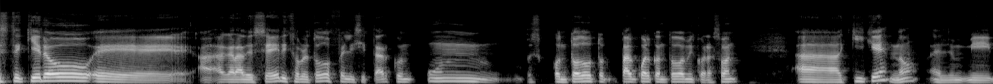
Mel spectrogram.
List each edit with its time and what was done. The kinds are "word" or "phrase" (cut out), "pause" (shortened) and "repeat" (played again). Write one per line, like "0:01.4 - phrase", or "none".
0:05.4 - pause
